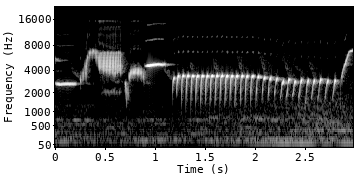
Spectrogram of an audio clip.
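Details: Canary giving a few sharp high notes followed by a steady rapid trill of about twenty evenly repeated pulses, ending in a rising whistle.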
